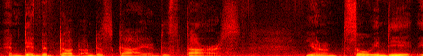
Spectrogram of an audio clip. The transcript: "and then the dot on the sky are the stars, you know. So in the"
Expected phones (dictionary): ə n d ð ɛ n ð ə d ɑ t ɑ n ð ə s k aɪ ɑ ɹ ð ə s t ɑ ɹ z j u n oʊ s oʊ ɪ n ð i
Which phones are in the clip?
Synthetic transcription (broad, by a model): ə n d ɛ n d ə d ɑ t ɑ n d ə s k aɪ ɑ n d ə s t ɑ ɹ s j u n oʊ s oʊ ɪ n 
